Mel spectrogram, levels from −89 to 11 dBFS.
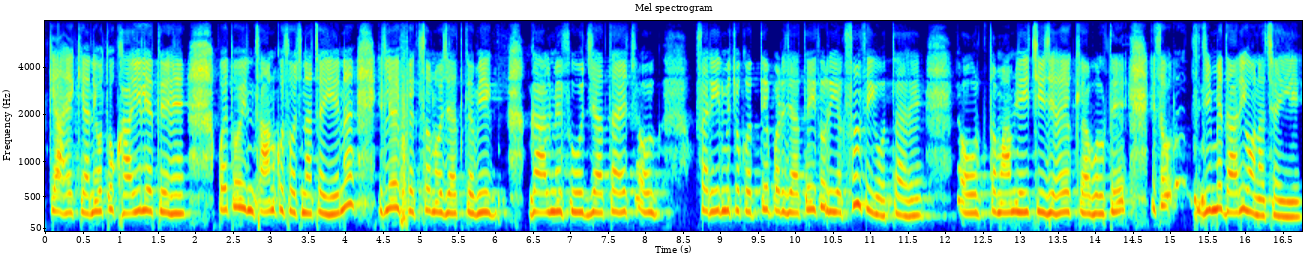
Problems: constant background noise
